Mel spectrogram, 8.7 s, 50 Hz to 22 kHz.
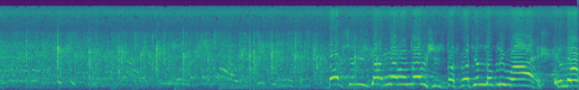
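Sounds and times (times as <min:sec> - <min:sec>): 
crowd voices and cheers: 0:00.0 - 0:06.6
audience clapping: 0:00.0 - 0:07.0
speech: 0:05.1 - 0:08.6.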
